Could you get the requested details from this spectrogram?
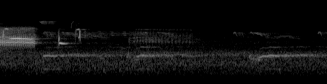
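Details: A male Song sparrow on April 10, 2023 gives a loud, buzzy burst of high notes, then two quick sharp chips trailing into faint thin twitters over a soft steady tone, with Red-winged Blackbird, Killdeer, gull, robin, grackle and Canada Goose in the background.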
